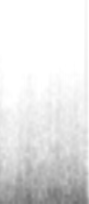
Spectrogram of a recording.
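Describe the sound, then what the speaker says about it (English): Strong wind buffets the microphone near Grad Castle in Slovenia, producing a steady, loud low rumble for a brief moment with no voices. "Really, really windy coming through here."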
